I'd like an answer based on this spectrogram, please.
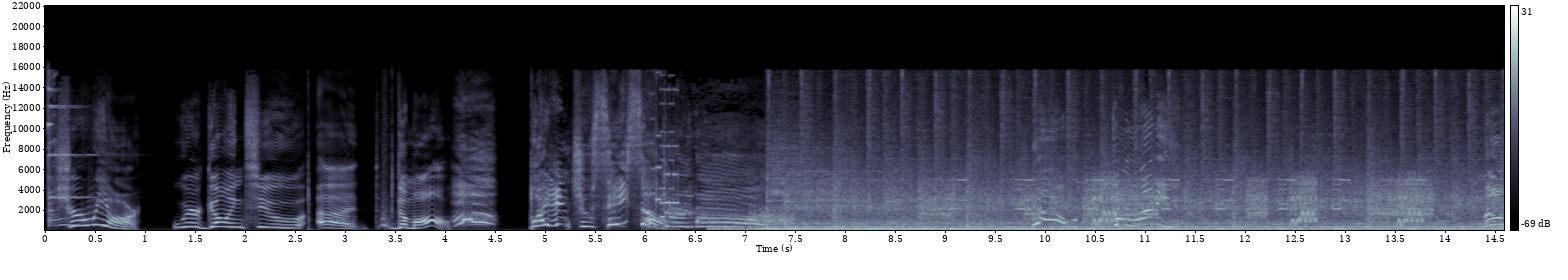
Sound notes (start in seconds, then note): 4.2 gasps; 8.0 engine revving; 11.8 beeping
